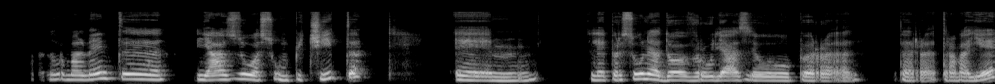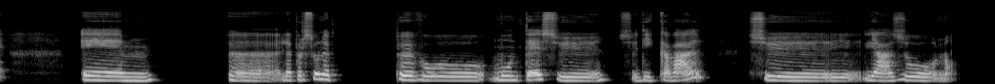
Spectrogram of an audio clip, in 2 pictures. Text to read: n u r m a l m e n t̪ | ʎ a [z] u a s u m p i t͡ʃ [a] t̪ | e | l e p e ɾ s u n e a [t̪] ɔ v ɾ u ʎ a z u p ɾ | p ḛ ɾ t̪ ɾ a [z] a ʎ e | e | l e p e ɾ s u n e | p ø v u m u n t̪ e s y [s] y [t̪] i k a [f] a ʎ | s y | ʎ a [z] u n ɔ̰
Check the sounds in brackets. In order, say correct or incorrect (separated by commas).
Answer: correct, incorrect, incorrect, incorrect, correct, incorrect, incorrect, correct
